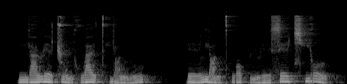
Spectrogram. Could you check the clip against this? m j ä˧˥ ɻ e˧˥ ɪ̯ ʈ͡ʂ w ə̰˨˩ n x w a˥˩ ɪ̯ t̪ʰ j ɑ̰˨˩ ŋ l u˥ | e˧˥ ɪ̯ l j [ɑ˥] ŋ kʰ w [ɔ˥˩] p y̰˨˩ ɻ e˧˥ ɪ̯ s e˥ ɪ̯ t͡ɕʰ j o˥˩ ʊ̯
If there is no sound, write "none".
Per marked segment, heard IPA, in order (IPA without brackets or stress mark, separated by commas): ɑ̰˨˩, ɔ˥˩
